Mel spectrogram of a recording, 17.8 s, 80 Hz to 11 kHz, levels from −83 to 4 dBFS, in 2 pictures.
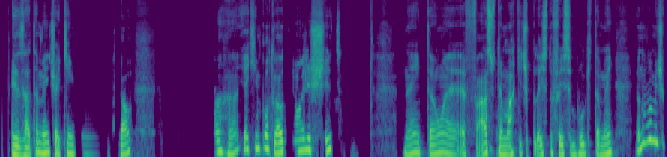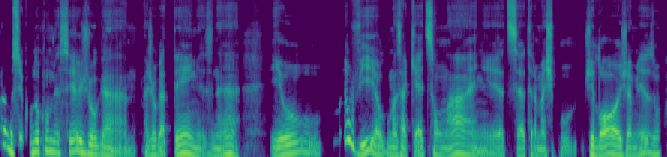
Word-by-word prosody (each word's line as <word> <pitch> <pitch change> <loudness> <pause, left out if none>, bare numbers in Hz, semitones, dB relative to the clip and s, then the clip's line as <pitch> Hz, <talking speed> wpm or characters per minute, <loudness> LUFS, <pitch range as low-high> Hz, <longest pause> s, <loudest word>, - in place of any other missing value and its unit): Exatamente 135 +5 +4
aqui 145 - 0
em 140 - +2 0.4
Portugal. 145 +5 -2 1.1
Aham, 165 -2 0
e 210 - 0
aqui 215 +2 -1
em - - 0
Portugal 170 -8 +4
tem 170 +1 -13
OLX, 190 +1 +2 1.0
né? 135 +1 -1
Então 155 0 0
é 140 -3 -2
é - - +1
fácil, 165 +5 -1
tem 130 - +1
o 130 - +2
marketplace 140 +1 -2
do 150 - -4
Facebook 140 0 -1
também. 140 +4 +1 0.3
Eu - - -1
não - - +1
vou 365 - +3
mentir 320 -4 0
pra 275 -1 -1
você. 155 -9 +3
Quando 165 +3 0
eu - - +2
comecei 170 -2 0
a 175 - +5
jogar 140 -5 +1 0.2
a - - -5
jogar 120 +1 -1
tênis, 135 -3 +1
né, 115 +3 -1 0.4
eu 145 +8 0 0.3
eu 360 - +5
vi 150 - +2
algumas 120 -4 -1
raquetes 115 +4 0
online 125 +3 -2
etcetera, - - -2
mas - - -1
tipo - - -8
de 135 - +2
loja 125 0 +4
mesmo 135 +4 -2
145 Hz, 165 wpm, -22 LUFS, 130-165 Hz, 1.1 s, a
